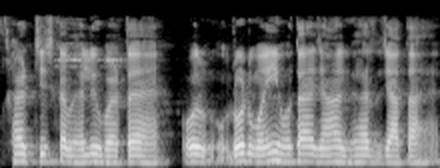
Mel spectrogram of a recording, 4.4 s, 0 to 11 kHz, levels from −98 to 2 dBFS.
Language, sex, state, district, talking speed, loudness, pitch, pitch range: Hindi, male, Bihar, Jahanabad, 205 wpm, -17 LUFS, 140 Hz, 130-145 Hz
